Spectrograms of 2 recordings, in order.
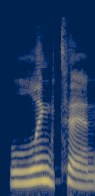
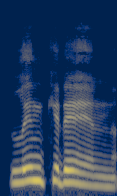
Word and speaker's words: LinkedIn: English speakers they say LinkedIn LinkedIn connect with me on LinkedIn no it's linked in so this word consists of two parts linked connect Link in the past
